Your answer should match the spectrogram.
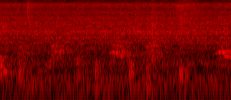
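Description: Steady low hiss of room noise, with only faint brief sounds over it.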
